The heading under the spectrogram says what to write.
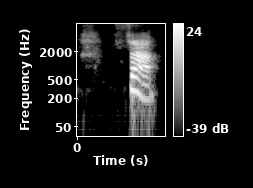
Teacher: So your tongue comes out a little bit, you touches the top of your teeth.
